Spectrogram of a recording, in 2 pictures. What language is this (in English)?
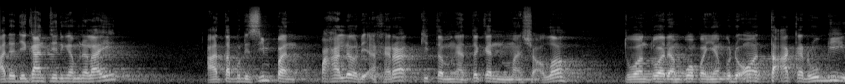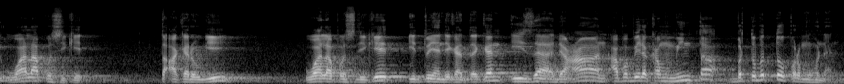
Malay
